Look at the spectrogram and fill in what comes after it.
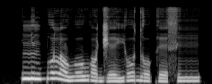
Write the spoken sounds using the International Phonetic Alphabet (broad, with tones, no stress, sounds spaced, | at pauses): ɲ ĩ˦ ɡ͡b o˦ l ɔ˨ w oː˦ w ɔ˨ d͡ʒ eː˨ j oː˦ d oː˨ k eː˨ s iː˦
